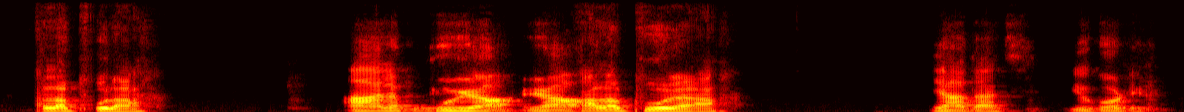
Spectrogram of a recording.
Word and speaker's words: Alappuzha: Like most of the English people, when I ask them to say this name, they would like Alapuza. Like I would try saying it, try pronouncing it. I can't try. Alapusa. It's not Alappuzha. It's Alappuzha.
